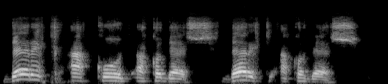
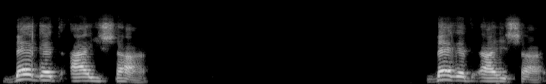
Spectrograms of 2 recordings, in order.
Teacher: sendo que o acento é colocado no segundo substantivo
